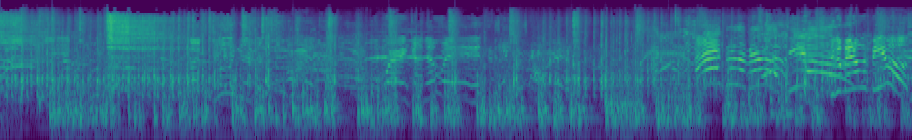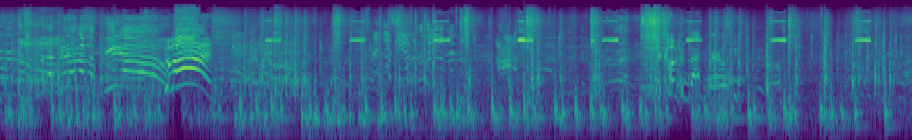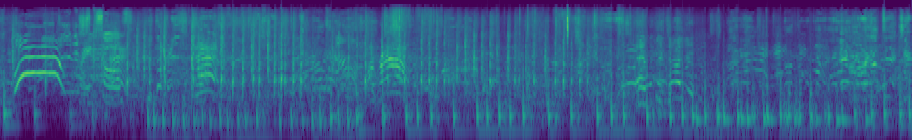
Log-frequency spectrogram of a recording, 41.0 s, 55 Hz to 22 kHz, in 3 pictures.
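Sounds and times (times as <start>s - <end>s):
crowd shouting and cheering: 0.0s - 41.0s
loud music with drum beat: 0.0s - 41.0s.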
